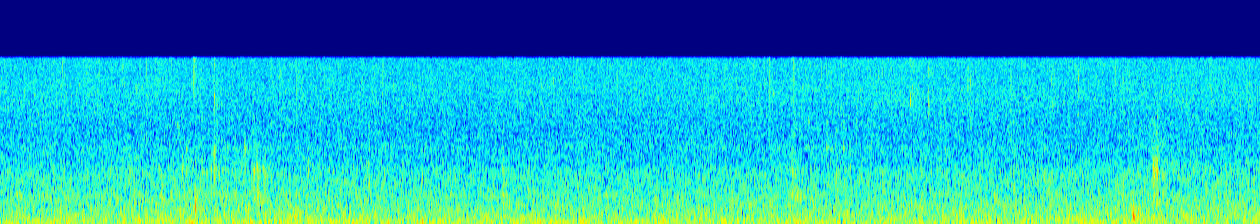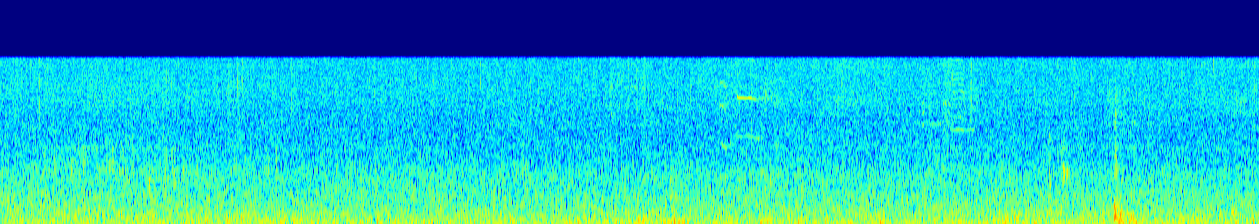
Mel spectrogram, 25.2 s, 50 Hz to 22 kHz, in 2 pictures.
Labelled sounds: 20.0	20.3	Pacific white-sided dolphin, 1.7 to 3.9 kHz
22.1	22.4	Pacific white-sided dolphin, 2.0 to 2.2 kHz

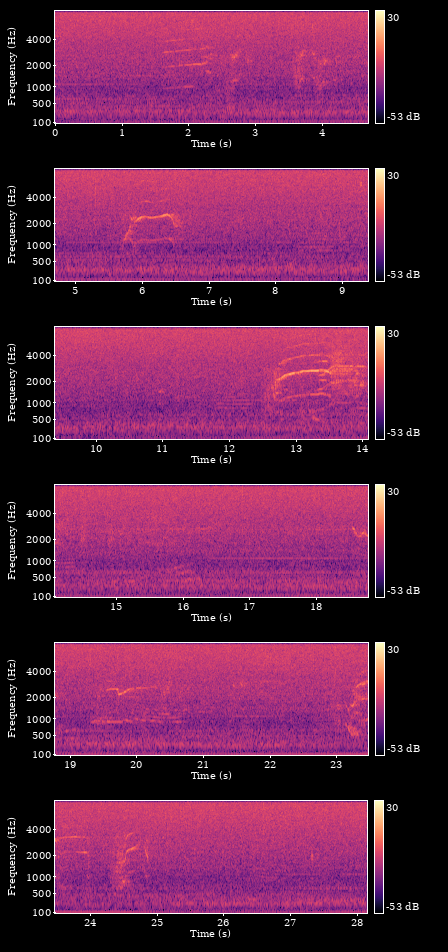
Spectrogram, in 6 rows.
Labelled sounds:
1.5	3.0	killer whale, southern resident, J pod, call S01, 0.52 to 6.8 kHz
3.5	4.3	killer whale, 0.65 to 3.6 kHz
5.6	6.7	killer whale, southern resident, 0.50 to 6.3 kHz
8.3	9.3	killer whale, southern resident, J pod, call S04, 0.56 to 1.7 kHz
11.3	14.4	killer whale, southern resident, 0.50 to 8.0 kHz
18.5	18.9	killer whale, 1.5 to 3.2 kHz
19.3	20.8	killer whale, 0.50 to 3.0 kHz
22.9	24.1	killer whale, southern resident, J pod, call S44, 0.34 to 5.4 kHz
24.3	25.0	killer whale, 0.50 to 3.8 kHz
26.4	27.1	killer whale, southern resident, J pod, call S04, 0.57 to 1.8 kHz

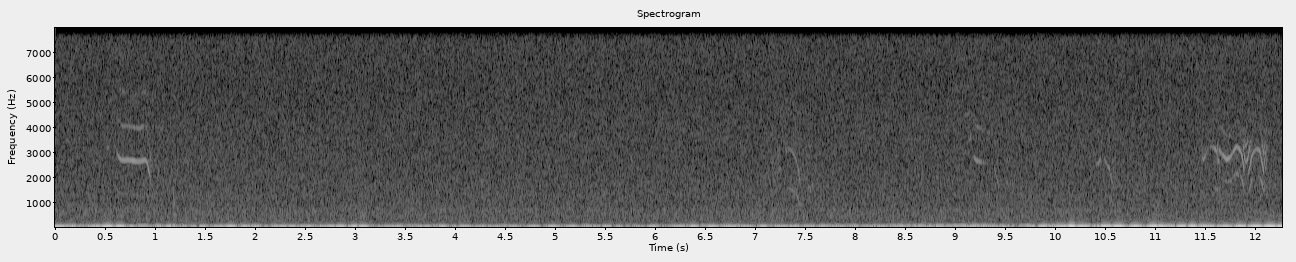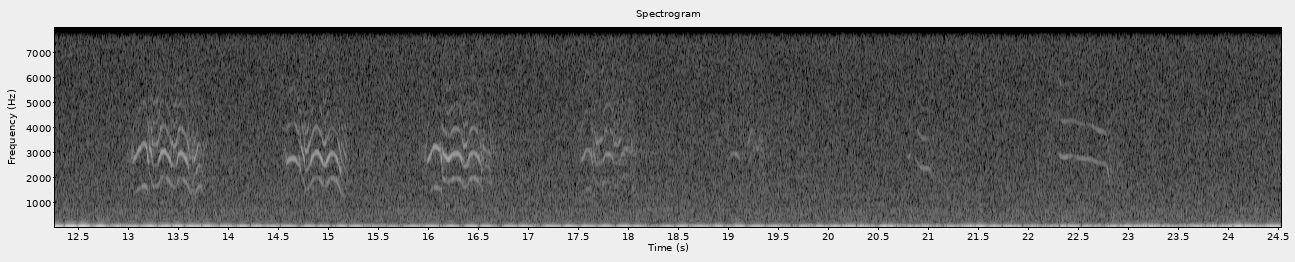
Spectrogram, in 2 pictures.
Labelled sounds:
0.6	1.0	killer whale, northern resident, G clan, 2.1 to 4.1 kHz
11.5	12.1	killer whale, northern resident, G clan, 2.6 to 3.5 kHz
13.0	13.7	killer whale, northern resident, G clan, 1.6 to 3.4 kHz
14.6	15.2	killer whale, northern resident, G clan, 1.3 to 4.3 kHz
16.0	16.6	killer whale, northern resident, G clan, 1.6 to 3.4 kHz
17.5	18.1	killer whale, northern resident, G clan, 2.5 to 3.4 kHz
22.2	22.9	killer whale, northern resident, G clan, 2.0 to 4.4 kHz

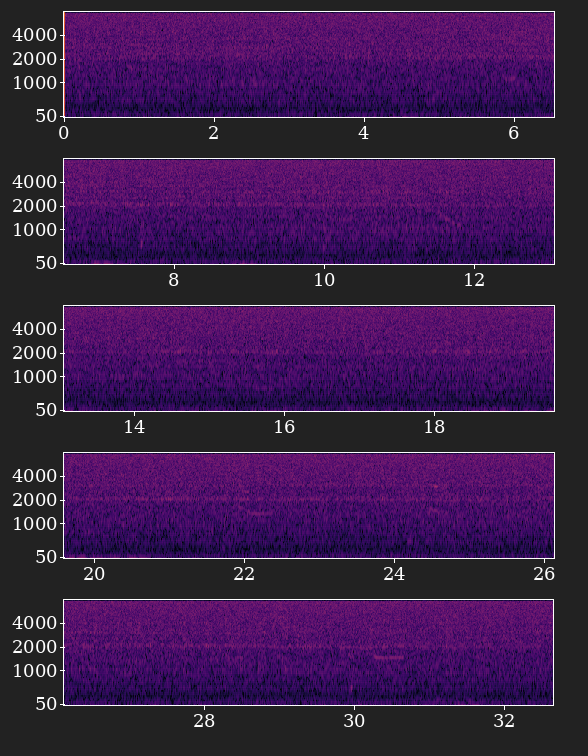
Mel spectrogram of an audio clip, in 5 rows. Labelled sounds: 11.6	11.8	humpback whale, 1.1 to 1.4 kHz
22.0	22.3	humpback whale, 1.3 to 1.5 kHz
30.2	30.7	humpback whale, 1.4 to 1.7 kHz

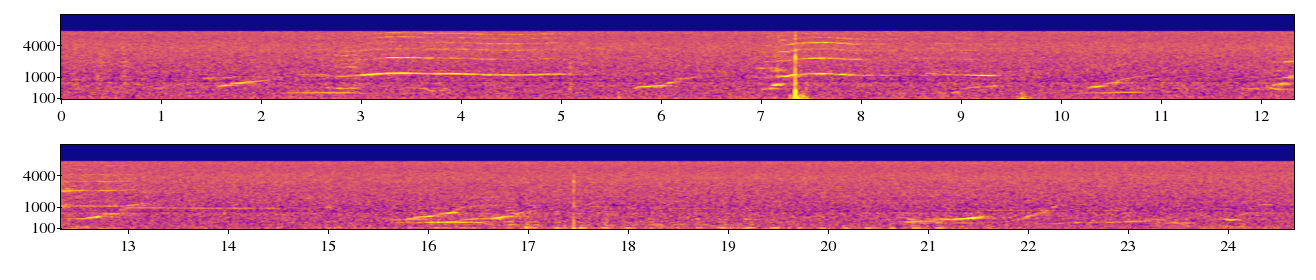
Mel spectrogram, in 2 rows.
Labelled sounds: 1.7	4.7	humpback whale, 0.80 to 7.3 kHz
6.1	6.4	humpback whale, 0.80 to 1.1 kHz
7.2	8.2	humpback whale, 0.99 to 6.0 kHz
9.0	9.4	humpback whale, 1.0 to 1.1 kHz
10.5	10.8	humpback whale, 0.80 to 1.1 kHz
12.2	13.2	humpback whale, 0.83 to 2.2 kHz

